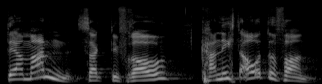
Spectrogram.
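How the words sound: It pauses after Mann and after Frau.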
